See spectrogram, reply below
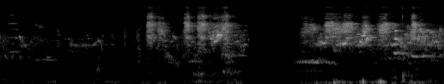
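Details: Pet budgerigars in a colony: dense, high, buzzy chatter and chirps in two bursts, separated by a short silence, with a soft low rustle underneath.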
